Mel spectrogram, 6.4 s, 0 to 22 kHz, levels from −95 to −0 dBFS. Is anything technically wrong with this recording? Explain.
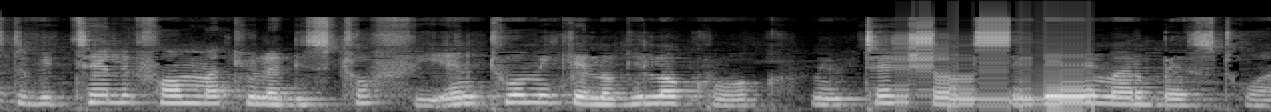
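Yes, there are two faults. HE-AAC compression damage runs throughout: the treble is plainly gritty and lispy. This is likely a low-bitrate HE-AAC encode, something near 16 kbps. It stores only the lower spectrum properly and fakes the highs by copying lower bands upward under a coarse envelope. The rebuilt harmonics don't line up with the real ones, so s sounds come out metallic rather than crisp.

Robotic sound from repeated short buffers appears from 4.48 to 5.46 s. The speech collapses into a stiff, metallic buzz at 50 Hz that still roughly tracks the syllables. The likely cause is audio arriving too slowly, with playback filling the gaps by looping the last stretch it had. A 50 Hz buzz fits a 20 ms loop. Most of that second consists of repeated material, and the real audio in between is skipped.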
